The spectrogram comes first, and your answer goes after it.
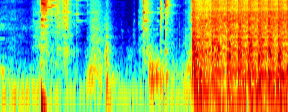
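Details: Diesel genset, hard starting: several sharp bursts and rough cranking, slow to catch, settling after about two seconds into a fast, busy run. Fuel found to contain water; being drained and replaced with fresh diesel, return hose checked.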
